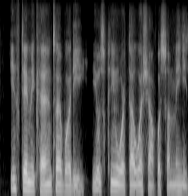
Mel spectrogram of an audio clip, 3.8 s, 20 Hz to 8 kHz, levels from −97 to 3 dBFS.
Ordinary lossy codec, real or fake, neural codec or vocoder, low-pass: none; fake; codec, 16 kHz, 0.5 kbps, FunCodec, trained on Chinese and English, 25 frames a second; none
